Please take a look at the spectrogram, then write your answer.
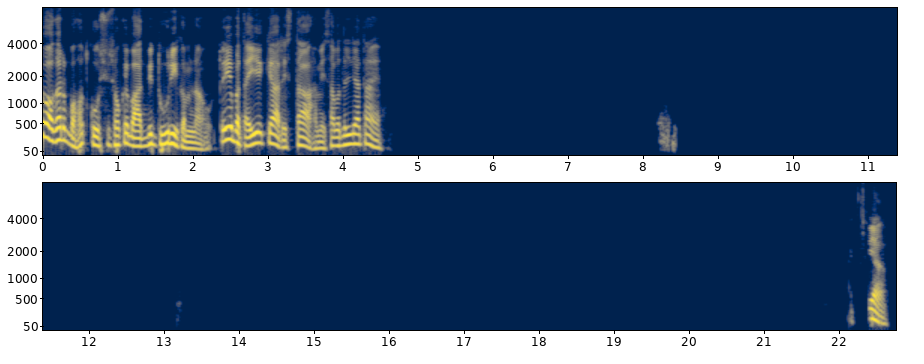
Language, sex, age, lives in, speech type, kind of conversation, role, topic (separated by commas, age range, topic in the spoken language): Hindi, male, 35-39, India, read, expert-assistant, asker, लोगों के बीच झगड़े अक्सर क्यों बढ़ जाते हैं, जबकि शुरुआत में वे छोटी-सी बात से शुरू होते हैं?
